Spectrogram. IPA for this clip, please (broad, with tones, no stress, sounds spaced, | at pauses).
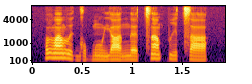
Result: β ã˦ β e˨ ɡ o˨ ɓ ũ˨ j aː˨ n ɛ˨ t͡s ã˦ p i˦ t͡s a˦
